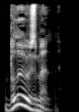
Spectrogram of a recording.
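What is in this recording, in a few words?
"bluesman", British English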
